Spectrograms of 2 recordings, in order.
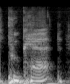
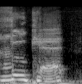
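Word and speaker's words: Phuket: PP cool yep puket cuz puket is spelled pH also right not fukat it's puket uhhuh and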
